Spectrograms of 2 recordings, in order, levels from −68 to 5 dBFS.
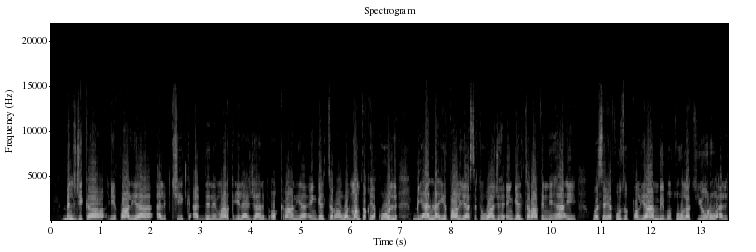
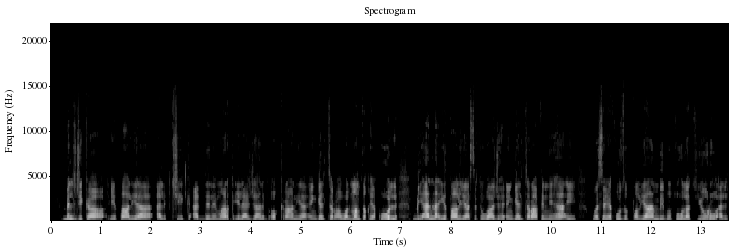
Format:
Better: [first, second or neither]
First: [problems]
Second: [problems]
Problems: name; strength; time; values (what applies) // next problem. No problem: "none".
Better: second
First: distortion; heavy; 8 dB below the speech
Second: none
